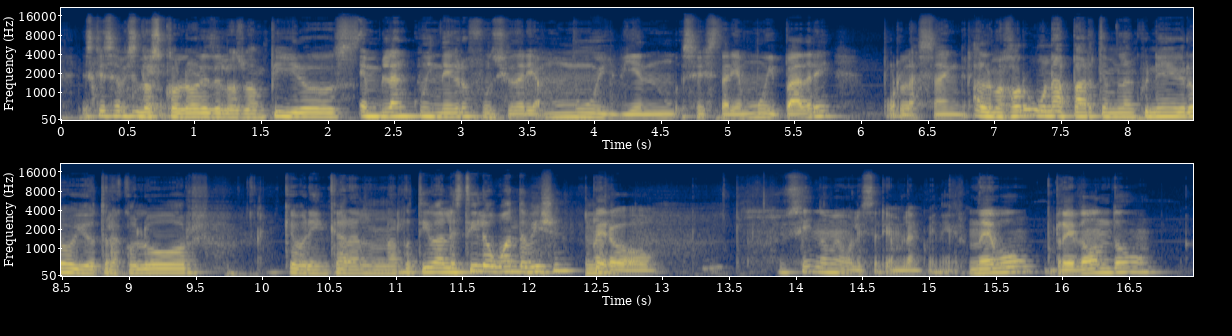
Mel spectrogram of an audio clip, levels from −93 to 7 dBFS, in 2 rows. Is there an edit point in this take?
yes; 2 cuts; at 12.4 s, 15.3 s

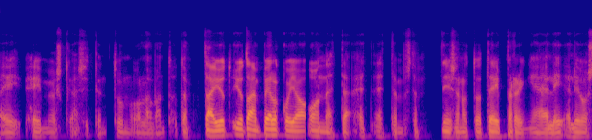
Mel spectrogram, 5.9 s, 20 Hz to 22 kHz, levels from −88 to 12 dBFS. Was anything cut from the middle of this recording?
yes; 2 cuts; at 1.1 s, 3.0 s

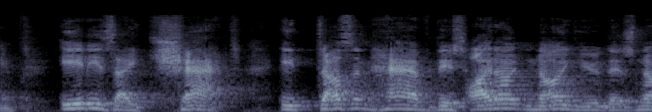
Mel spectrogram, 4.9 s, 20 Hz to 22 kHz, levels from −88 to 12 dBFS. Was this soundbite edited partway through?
yes; 1 cut; at 3.5 s

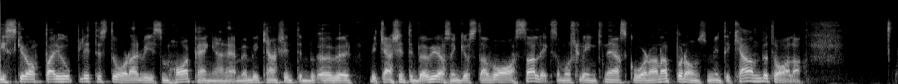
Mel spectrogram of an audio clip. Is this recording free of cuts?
no; 1 cut; at 3.6 s

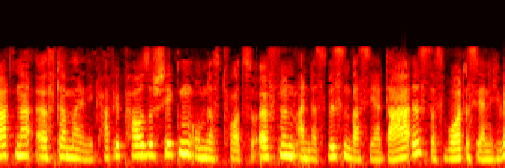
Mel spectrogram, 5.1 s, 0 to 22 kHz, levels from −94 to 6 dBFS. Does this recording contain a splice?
yes; 1 cut; at 3.0 s

